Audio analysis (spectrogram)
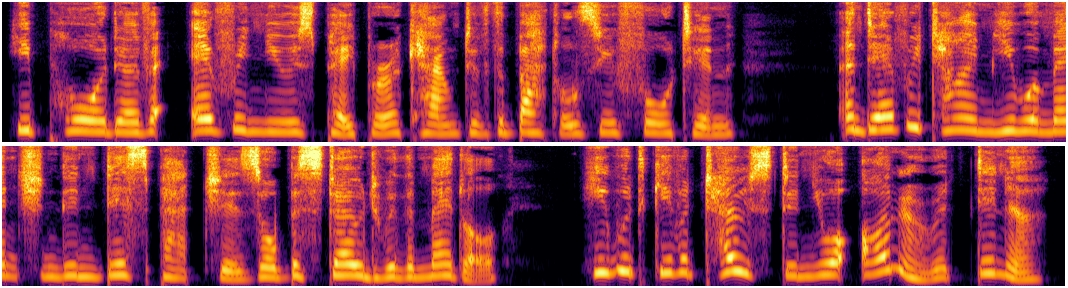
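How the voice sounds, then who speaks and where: A woman's voice: mid-range voice, expressive, normal speed, mellow, no echo, clean studio sound, voice pushed up, close to an everyday voice. A woman voicing an older aristocratic widowed mother, fond, chatty and assured, in an audiobook story.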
